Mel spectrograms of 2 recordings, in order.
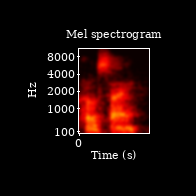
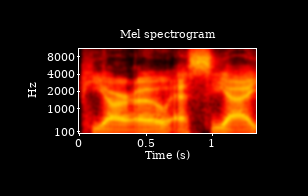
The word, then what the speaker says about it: Prosci: So the name of the company is Prosci, Prosci. You pronounced it perfectly. It gets pronounced Prosci quite a bit, but it's actually a contraction of professional and science. So that's where you get the pro and the sci.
